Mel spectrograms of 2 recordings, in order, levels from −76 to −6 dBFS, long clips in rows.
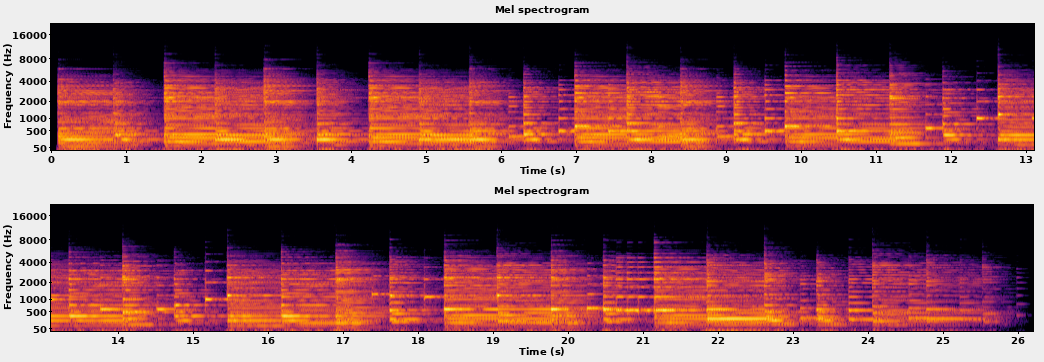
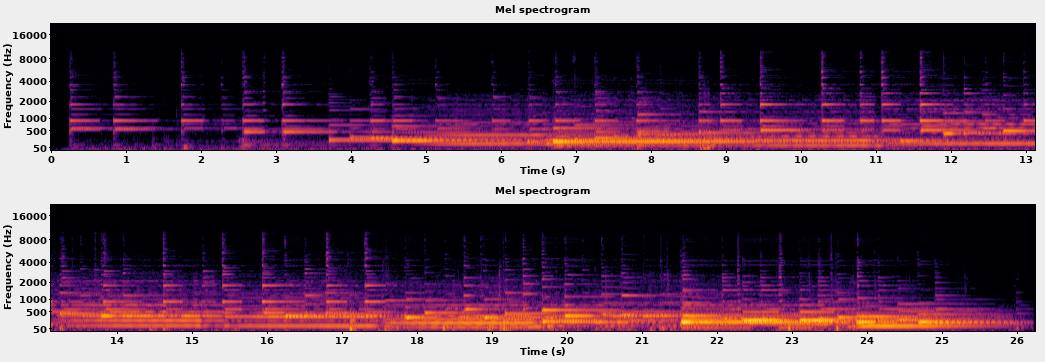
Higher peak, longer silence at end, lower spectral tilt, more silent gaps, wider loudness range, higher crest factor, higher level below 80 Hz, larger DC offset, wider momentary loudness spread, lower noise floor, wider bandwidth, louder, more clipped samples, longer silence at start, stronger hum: first, 0 dBFS vs -8 dBFS; first, 0.2 s vs 0 s; second, -5 dB/octave vs -7.5 dB/octave; neither; second, 2 LU vs 9 LU; about the same, 18 dB vs 18 dB; about the same, -44 dBFS vs -48 dBFS; neither; second, 8 LU vs 15 LU; second, -43 dBFS vs -50 dBFS; about the same, 9.6 kHz vs 10.5 kHz; first, -18 LUFS vs -27 LUFS; neither; second, 0.1 s vs 0.25 s; neither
